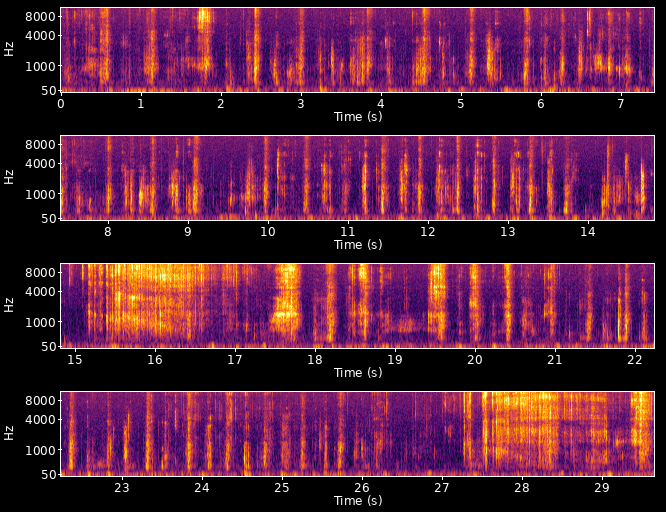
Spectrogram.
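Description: Close-up eating sounds of crispy breadcrumb-coated fried cheese balls: fast, crunchy chewing throughout, with two louder, longer crunching bites, one about halfway through and one near the end.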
